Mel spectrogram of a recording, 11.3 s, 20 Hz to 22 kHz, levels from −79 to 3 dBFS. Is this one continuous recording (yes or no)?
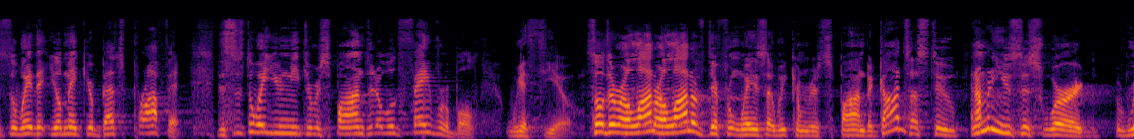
no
